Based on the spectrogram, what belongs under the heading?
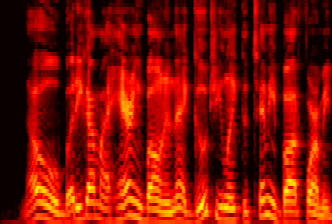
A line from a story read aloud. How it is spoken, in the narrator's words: Tracy whined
